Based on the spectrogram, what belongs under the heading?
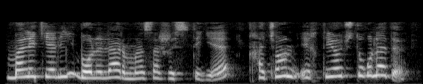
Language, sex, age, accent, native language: Uzbek, female, under 19, Toshkent shahri, Uzbek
